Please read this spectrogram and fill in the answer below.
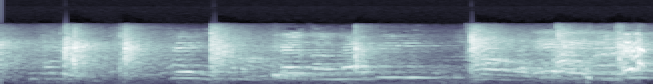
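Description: A small group clapping hands to a beat, roughly two claps a second, with voices calling out over the claps.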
